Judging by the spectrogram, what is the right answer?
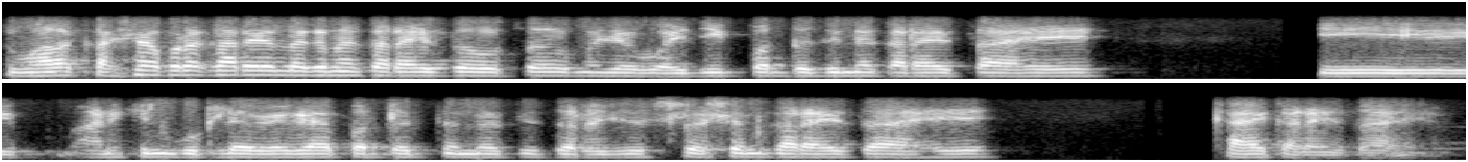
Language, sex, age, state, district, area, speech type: Marathi, male, 60+, Maharashtra, Pune, urban, conversation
